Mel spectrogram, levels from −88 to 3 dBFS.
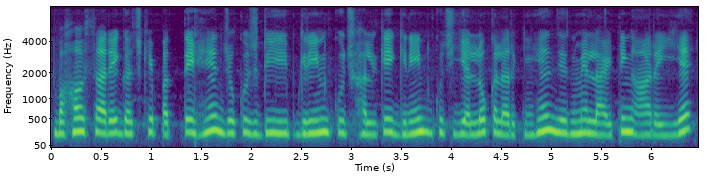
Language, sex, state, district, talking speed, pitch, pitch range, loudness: Hindi, male, Bihar, Gopalganj, 215 wpm, 230 Hz, 215-245 Hz, -19 LUFS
